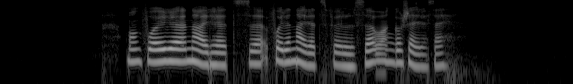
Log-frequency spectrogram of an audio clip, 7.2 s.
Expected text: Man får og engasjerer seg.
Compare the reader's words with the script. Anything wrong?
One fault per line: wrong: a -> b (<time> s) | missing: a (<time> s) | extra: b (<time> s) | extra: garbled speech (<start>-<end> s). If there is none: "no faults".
extra: en nærhetsfølelse (3.6 s)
